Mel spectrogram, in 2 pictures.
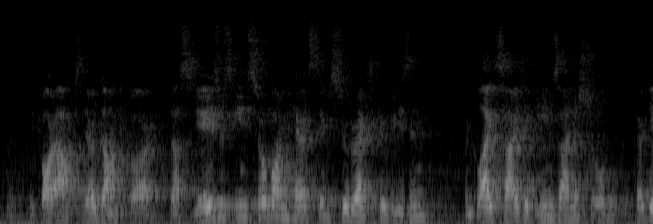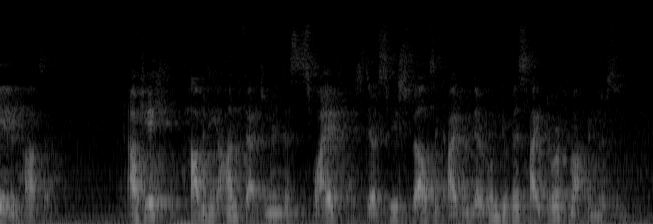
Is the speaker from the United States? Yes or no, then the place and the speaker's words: yes; Hermann, Missouri, United States; German is a second language; moved away; Ich erzähle so viel von meiner Heimat heute Morgen, zuerst wahrscheinlich, weil ich also stolz von meiner Heimat bin.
